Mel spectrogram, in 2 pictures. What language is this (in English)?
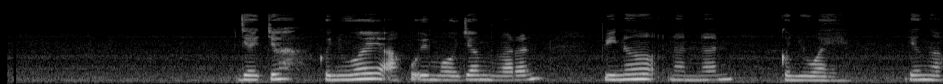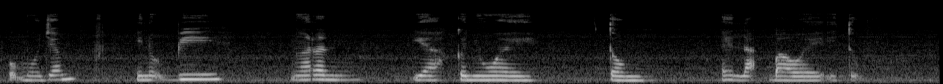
Western Penan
